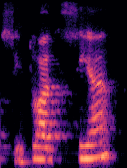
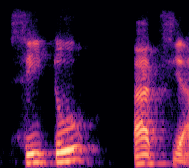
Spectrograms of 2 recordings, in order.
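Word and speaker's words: situacija: Por ejemplo, situacia, intercalación. Situacia. Ahí tenemos un guioncito que usé a propósito para que lo pronuncies bien.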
